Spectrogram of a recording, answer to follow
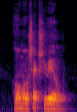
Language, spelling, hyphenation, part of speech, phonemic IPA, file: Dutch, homoseksueel, ho‧mo‧sek‧su‧eel, adjective / noun, /ˌɦoː.moː.sɛk.syˈeːl/, Nl-homoseksueel.ogg
- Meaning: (adjective) homosexual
